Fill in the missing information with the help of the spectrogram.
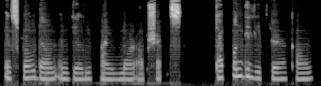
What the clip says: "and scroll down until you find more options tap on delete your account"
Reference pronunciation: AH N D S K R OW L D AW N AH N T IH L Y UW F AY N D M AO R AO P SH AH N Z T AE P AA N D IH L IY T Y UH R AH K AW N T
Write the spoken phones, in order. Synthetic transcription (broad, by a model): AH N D S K OW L D AW N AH N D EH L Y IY F AY N D M AO R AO P SH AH N S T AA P AA N D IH L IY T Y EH R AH K AW N T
